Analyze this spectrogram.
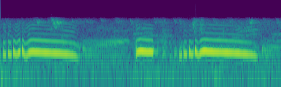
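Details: Puter dove, a local bird, giving a training lure song: a rolling, stuttered coo that stretches into a long sustained note and sinks at the close, then a short punchy note before the roll begins again.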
